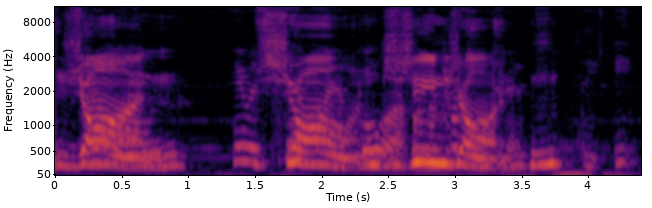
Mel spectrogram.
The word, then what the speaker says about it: Jean: It's pronounced Jean.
